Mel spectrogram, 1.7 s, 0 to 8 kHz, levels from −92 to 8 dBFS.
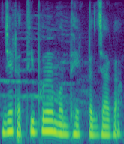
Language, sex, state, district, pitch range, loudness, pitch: Bengali, male, Tripura, West Tripura, 135-175 Hz, -12 LUFS, 145 Hz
